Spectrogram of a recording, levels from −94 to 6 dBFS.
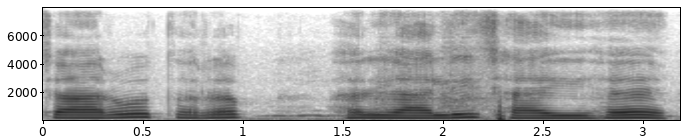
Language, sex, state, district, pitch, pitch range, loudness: Hindi, female, Jharkhand, Garhwa, 190 Hz, 185-215 Hz, -15 LUFS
